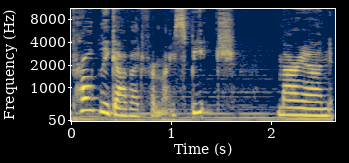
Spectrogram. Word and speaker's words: Marianne: As you probably gathered from my speech, Marianne is pronounced Marianne, with emphasis on the Ma and An components. Preferably the R's are meant to be rolled, but since I genuinely struggle with rolling my R's, it is not a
